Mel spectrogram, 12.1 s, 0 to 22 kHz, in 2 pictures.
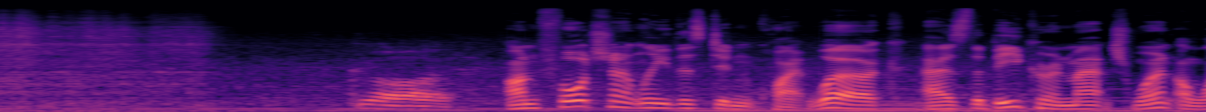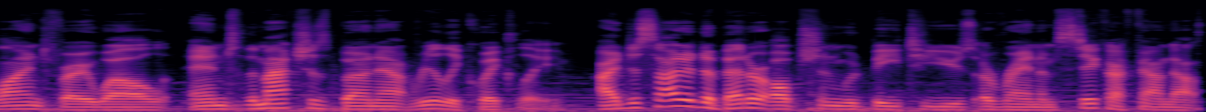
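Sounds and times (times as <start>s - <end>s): microwave electrical hum: 0.0s - 5.2s.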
